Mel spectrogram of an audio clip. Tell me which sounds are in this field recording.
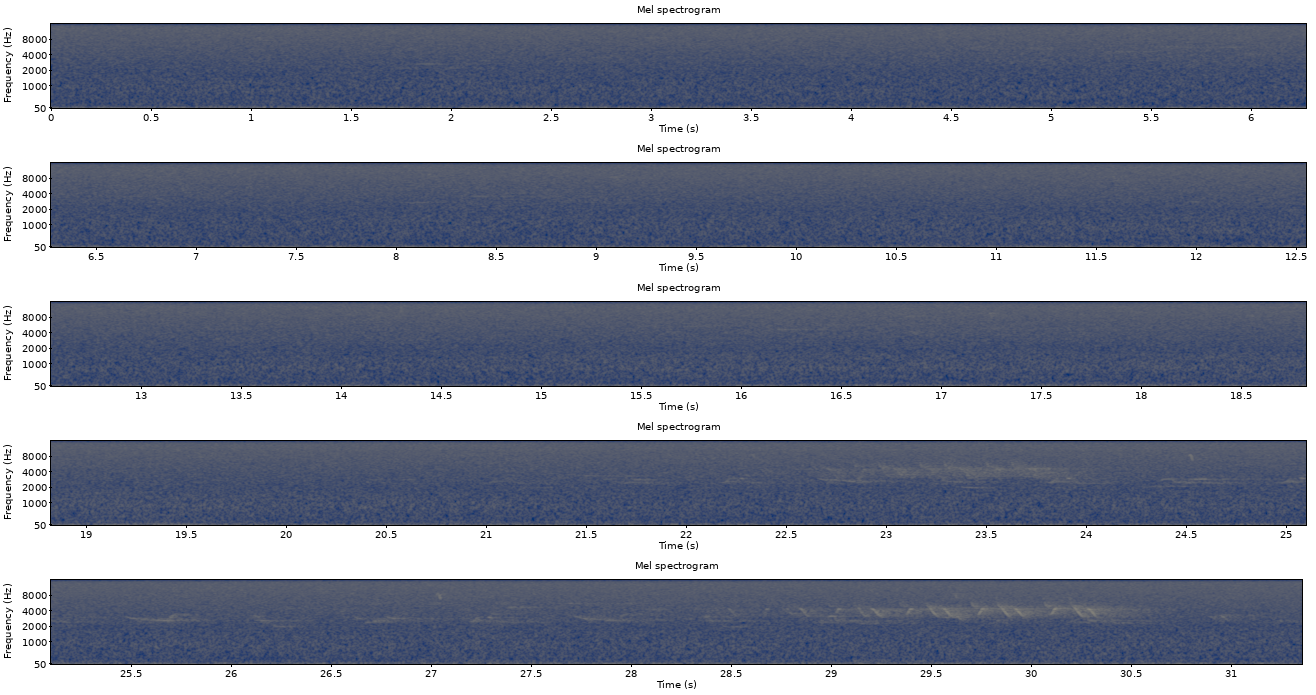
Wood Thrush, American Robin, Ovenbird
